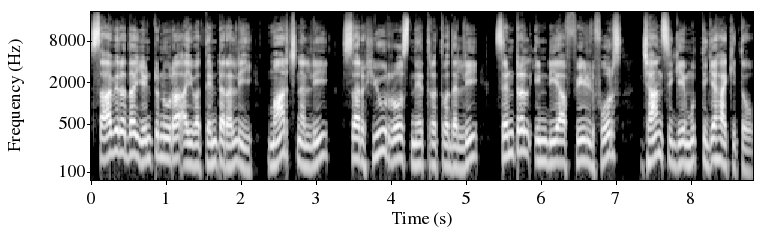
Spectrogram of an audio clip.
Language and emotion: Kannada, neutral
